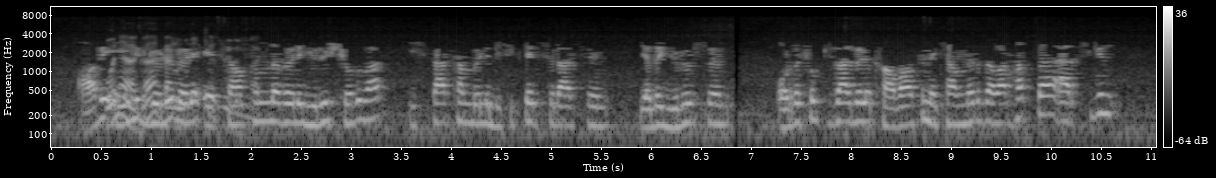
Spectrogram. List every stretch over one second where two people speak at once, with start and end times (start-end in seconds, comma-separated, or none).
0.5-2.1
